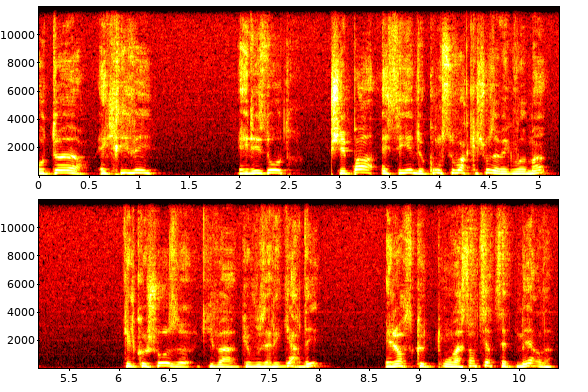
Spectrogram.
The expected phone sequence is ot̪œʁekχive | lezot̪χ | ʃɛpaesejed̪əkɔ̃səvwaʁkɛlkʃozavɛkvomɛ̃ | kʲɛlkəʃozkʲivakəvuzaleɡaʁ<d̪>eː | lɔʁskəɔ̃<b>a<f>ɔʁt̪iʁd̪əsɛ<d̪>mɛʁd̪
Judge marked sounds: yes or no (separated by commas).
yes, no, no, no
